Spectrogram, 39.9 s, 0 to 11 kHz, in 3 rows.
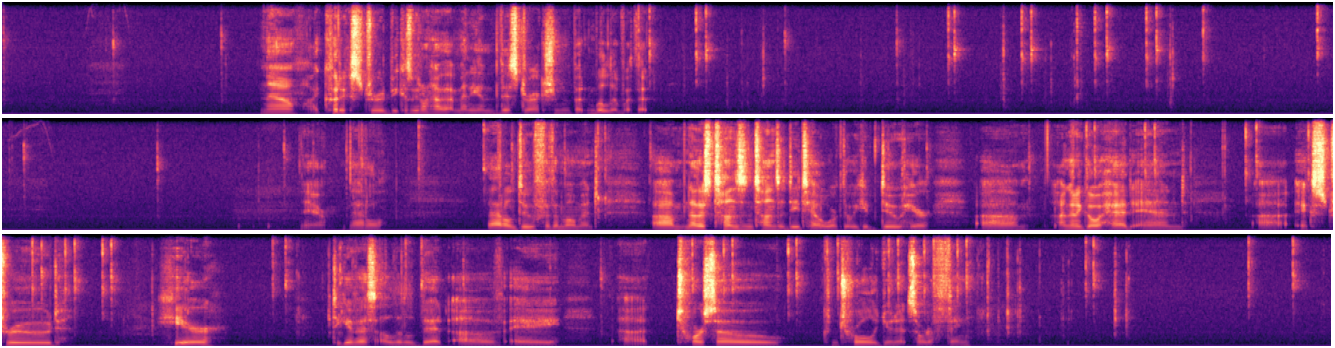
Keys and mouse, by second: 13.7 middle click, 18.6 middle click, 28.3 e, 29.9 s, 36.8 e, 37.8 s.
